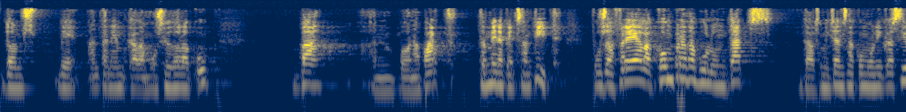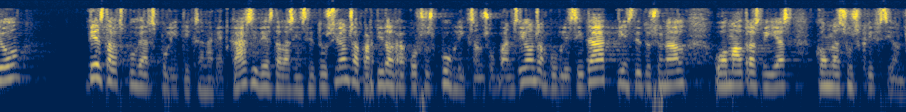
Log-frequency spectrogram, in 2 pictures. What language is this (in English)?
Catalan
